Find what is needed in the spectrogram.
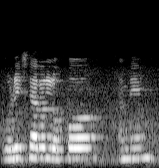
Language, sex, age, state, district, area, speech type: Odia, female, 30-45, Odisha, Kendrapara, urban, spontaneous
